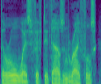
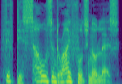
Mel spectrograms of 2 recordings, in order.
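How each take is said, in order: First: Said in the usual way. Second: Put-on slow German-accented announcement, pitched up then dropping; impressive German agent. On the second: German agent selling his rifle story, slow and accented. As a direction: pronounce the figure slowly, with German accent.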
